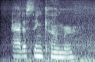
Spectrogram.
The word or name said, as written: Addison Comer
